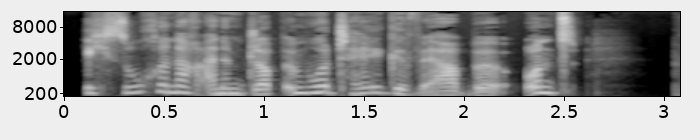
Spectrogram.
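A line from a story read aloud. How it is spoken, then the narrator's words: Increasingly shrill, insistent whining. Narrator (German): rief die Jammerstimme immer schriller und beharrlicher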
